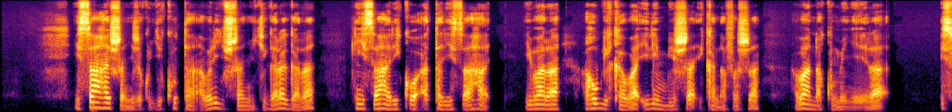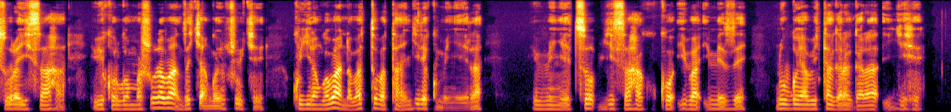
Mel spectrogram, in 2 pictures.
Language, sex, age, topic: Kinyarwanda, male, 25-35, education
